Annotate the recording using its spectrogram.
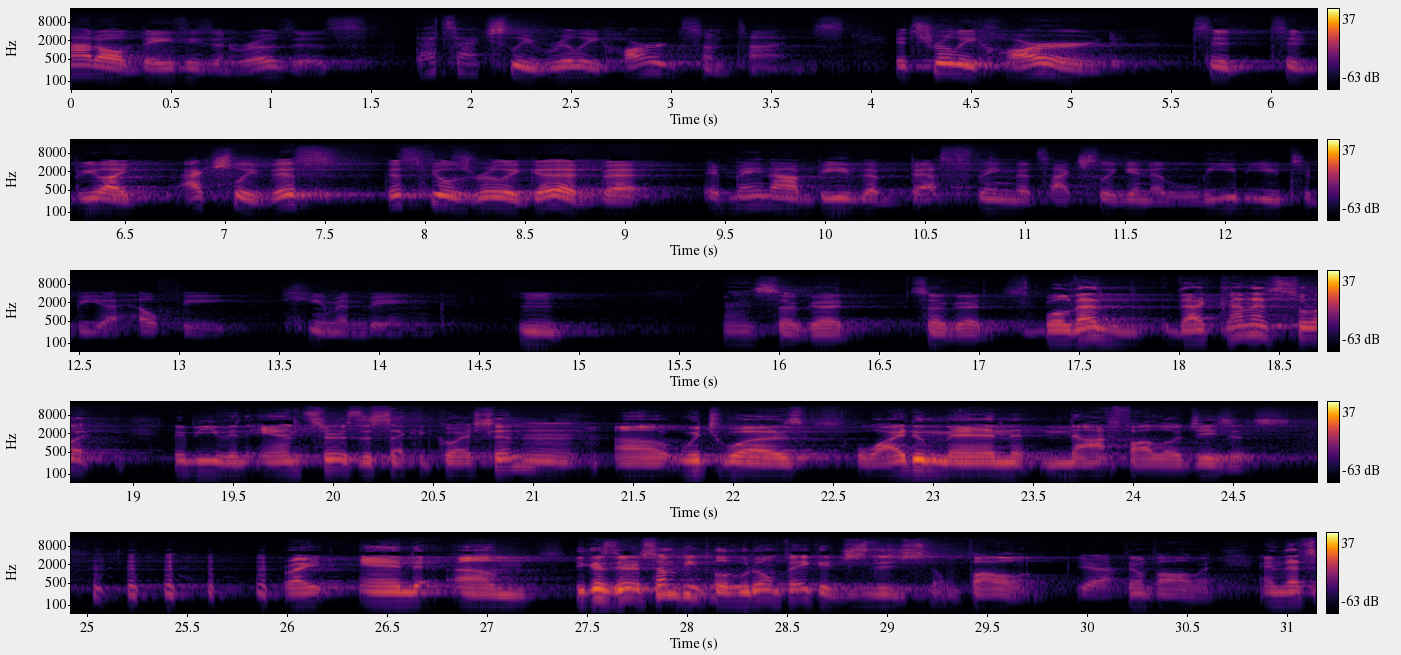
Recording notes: This video was recorded live from the Mosaic Church "Hope Center" in Charlotte North Carolina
